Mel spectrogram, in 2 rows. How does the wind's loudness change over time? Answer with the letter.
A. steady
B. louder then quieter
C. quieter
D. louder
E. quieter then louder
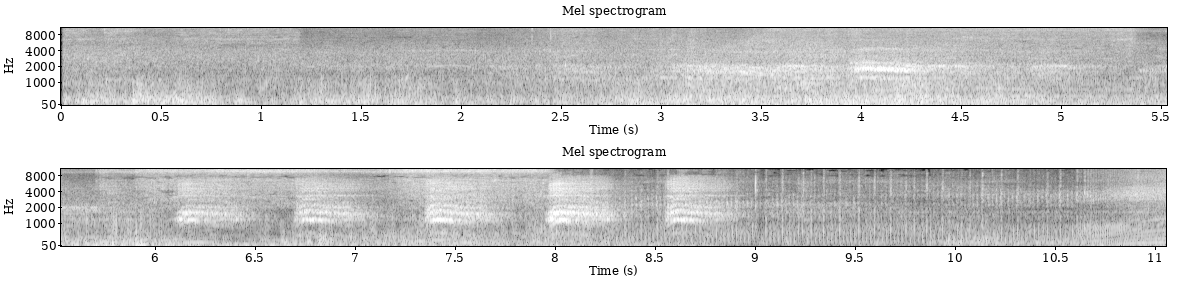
C.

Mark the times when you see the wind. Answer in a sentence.
The wind can be heard from 0.0 to 11.0 s.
